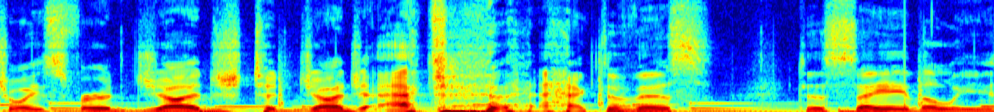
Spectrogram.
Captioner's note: laughing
